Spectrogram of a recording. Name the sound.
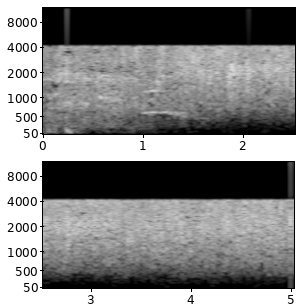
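audience applause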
